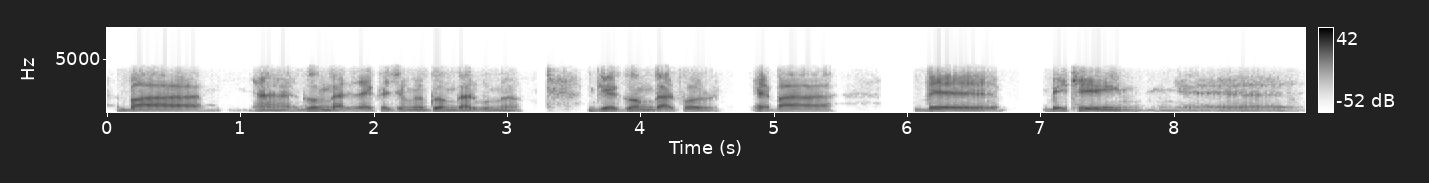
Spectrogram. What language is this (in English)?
Bodo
